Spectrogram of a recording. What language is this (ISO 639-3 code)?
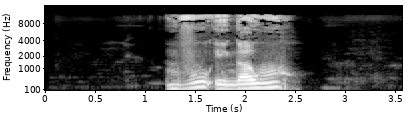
bum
